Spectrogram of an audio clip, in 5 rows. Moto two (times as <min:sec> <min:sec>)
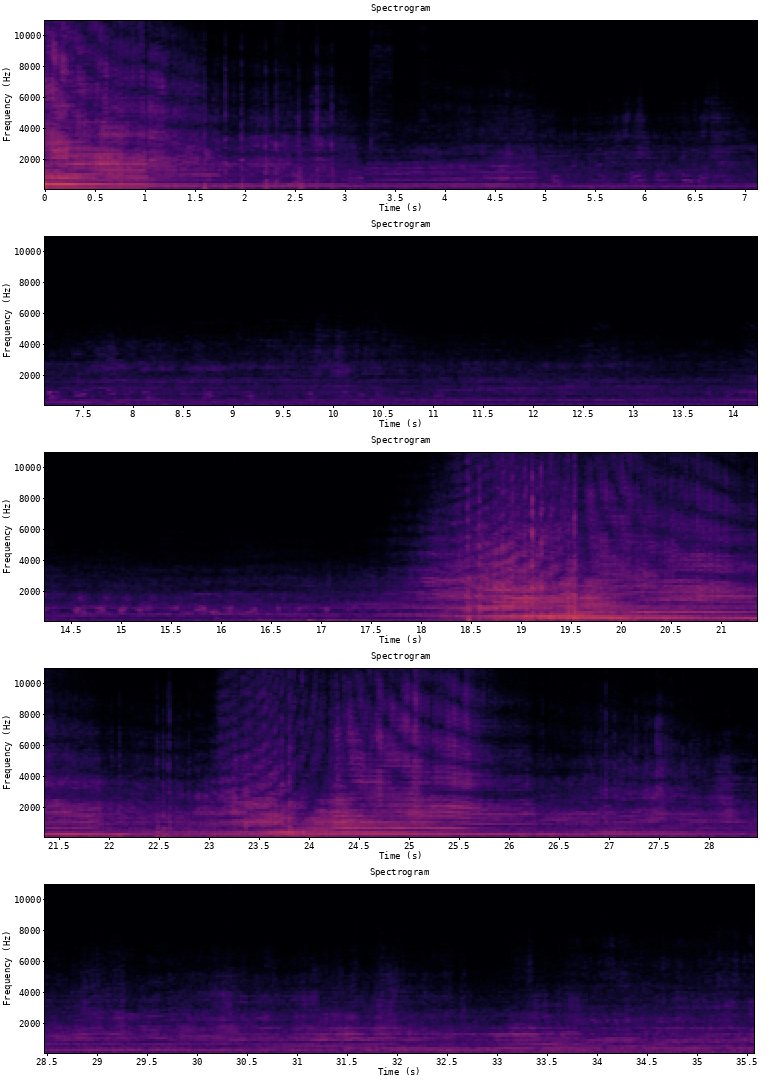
0:13.9 0:35.5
